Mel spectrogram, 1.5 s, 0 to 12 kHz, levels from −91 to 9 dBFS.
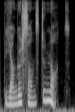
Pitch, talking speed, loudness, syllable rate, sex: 195 Hz, 200 wpm, -20 LUFS, 5.8 syllables/s, female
